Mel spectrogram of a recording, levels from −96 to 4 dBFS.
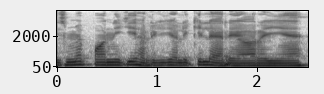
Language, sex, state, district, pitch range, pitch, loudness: Hindi, male, Uttar Pradesh, Shamli, 120-145 Hz, 135 Hz, -12 LUFS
